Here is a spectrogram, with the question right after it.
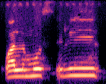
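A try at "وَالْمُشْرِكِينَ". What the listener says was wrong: একটু মোটা করে, আল মুশরিকিনা।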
